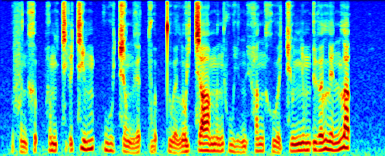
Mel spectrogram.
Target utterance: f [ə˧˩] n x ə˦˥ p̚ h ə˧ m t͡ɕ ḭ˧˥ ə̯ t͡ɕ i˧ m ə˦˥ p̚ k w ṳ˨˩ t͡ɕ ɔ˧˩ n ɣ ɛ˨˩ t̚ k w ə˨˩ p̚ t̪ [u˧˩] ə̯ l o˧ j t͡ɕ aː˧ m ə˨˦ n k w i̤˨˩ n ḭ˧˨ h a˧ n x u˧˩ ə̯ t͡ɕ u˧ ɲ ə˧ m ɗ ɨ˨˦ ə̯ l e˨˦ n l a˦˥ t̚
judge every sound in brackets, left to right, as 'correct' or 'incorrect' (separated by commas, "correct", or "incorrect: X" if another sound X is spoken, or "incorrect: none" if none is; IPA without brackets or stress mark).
correct, correct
